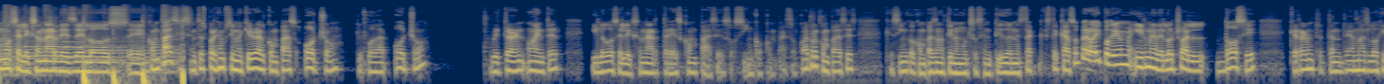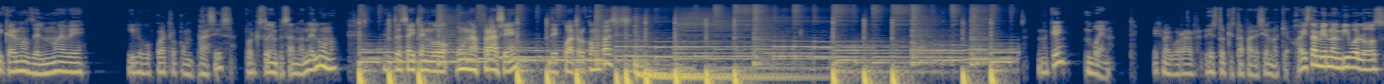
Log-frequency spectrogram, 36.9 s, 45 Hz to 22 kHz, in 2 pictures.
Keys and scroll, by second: 2.4 space, 4.8 8, 6.4 space, 6.4 Return, 10.6 4, 10.9 Return, 17.7 9, 18.9 Return, 20.8 4, 23.1 space, 31.9 space, 33.5 space.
